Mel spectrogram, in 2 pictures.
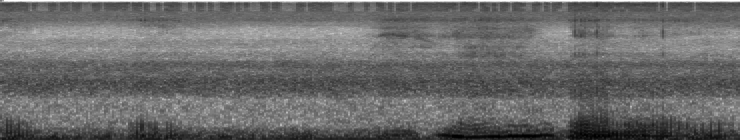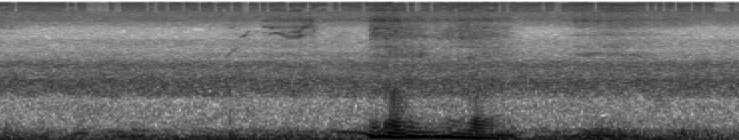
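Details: Sleeping puppy: a few soft, low, slightly whiny snores a few seconds apart over steady background hum; snoring.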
